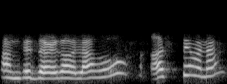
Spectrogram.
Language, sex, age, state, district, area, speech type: Marathi, female, 30-45, Maharashtra, Nagpur, rural, conversation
